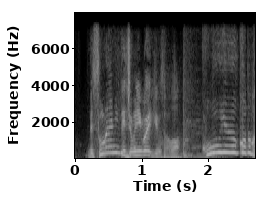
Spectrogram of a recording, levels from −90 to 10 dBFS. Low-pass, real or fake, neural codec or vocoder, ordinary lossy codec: 7.2 kHz; fake; codec, 16 kHz, 1 kbps, X-Codec, HuBERT features, trained on general audio; none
